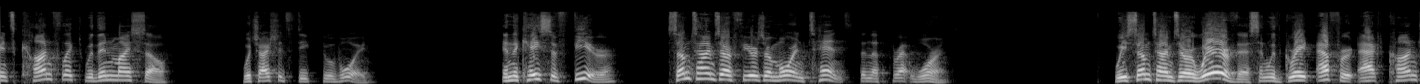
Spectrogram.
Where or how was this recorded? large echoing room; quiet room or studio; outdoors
large echoing room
